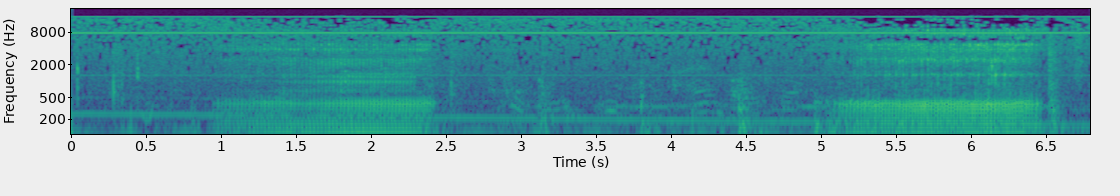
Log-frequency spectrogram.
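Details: Adult man snoring while asleep on a camping trip: two long, loud, rattling inhaled snores with quieter breathing between them over a steady background hum.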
